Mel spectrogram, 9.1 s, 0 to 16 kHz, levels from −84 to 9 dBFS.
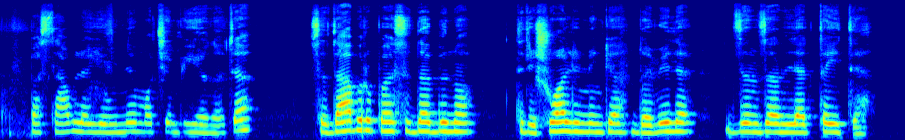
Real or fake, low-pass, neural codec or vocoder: real; 14.4 kHz; none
